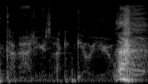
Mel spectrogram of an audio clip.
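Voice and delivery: faint, half-heard, breathy whisper. Acting out a voice heard in a horror scene: imitating someone whispering. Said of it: "It sounded like somebody whispering".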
